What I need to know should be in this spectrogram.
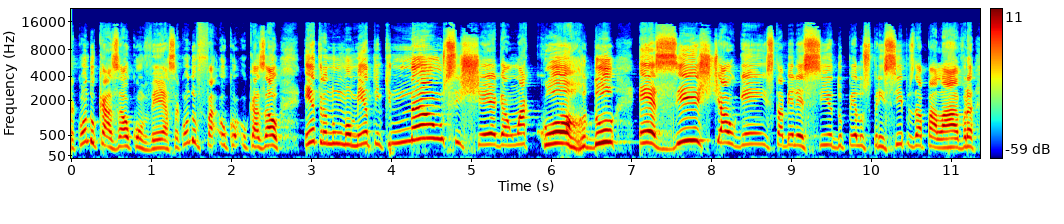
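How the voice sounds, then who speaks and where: A man with a Brazilian accent, a pastor preaching a sermon with animated delivery, swelling loud then dropping into quick asides. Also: very high voice.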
